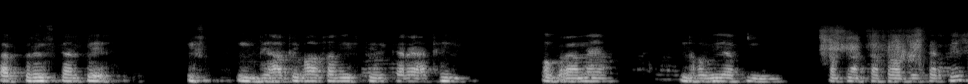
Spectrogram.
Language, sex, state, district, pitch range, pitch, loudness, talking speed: Magahi, male, Bihar, Gaya, 145-160 Hz, 150 Hz, -24 LUFS, 130 wpm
